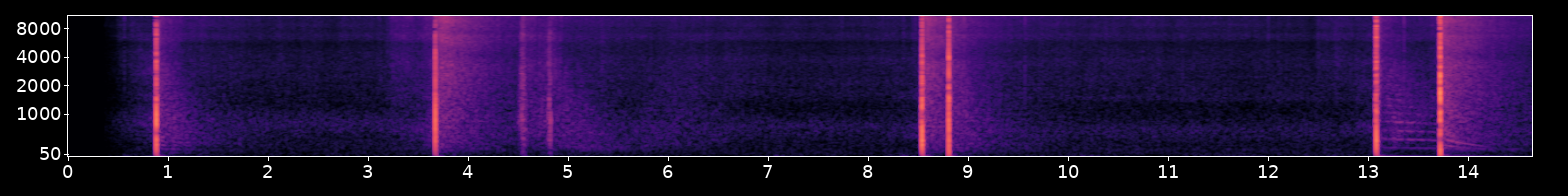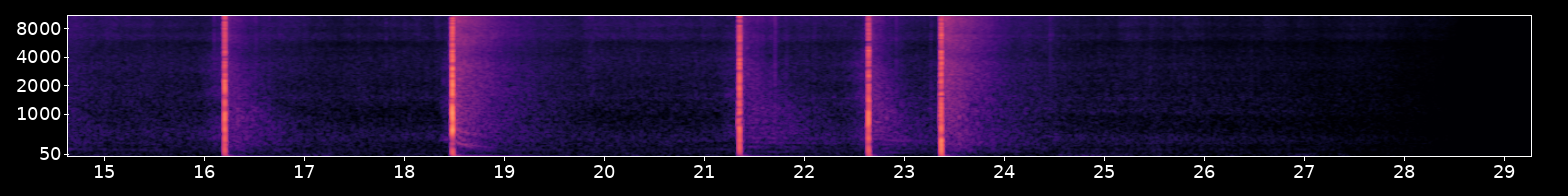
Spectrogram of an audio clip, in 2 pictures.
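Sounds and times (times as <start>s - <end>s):
fireworks being set off: 0.6s - 2.2s, 2.8s - 6.8s, 8.2s - 10.6s, 12.5s - 17.1s, 18.4s - 20.0s, 20.8s - 25.3s.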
